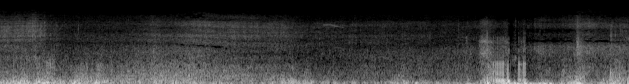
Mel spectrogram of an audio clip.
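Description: Wind buffeting the microphone over choppy sea water washing and splashing close below, with a brief louder burst about five seconds in.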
